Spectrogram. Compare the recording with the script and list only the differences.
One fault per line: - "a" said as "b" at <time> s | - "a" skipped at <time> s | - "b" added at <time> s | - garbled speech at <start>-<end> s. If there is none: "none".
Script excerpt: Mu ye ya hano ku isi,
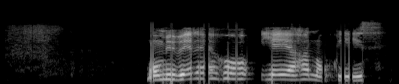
- "mibereho" added at 1.6 s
